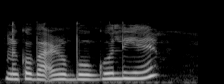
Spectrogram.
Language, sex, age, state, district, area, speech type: Assamese, female, 18-30, Assam, Goalpara, urban, spontaneous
